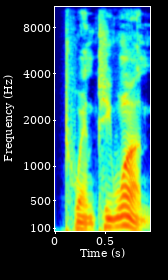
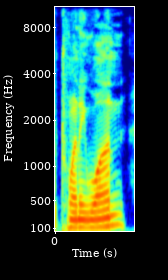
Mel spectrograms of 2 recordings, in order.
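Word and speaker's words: vingt et un: The way the French say it is 21, 21. Notice they say 20 and 1. That ET means and.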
